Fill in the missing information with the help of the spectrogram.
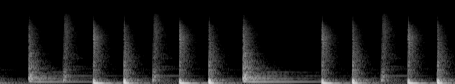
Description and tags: Beat27 (105bpm)
percussion-loop, beat, loop, drum, dance, quantized, bass, percs, groovy, rhythm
